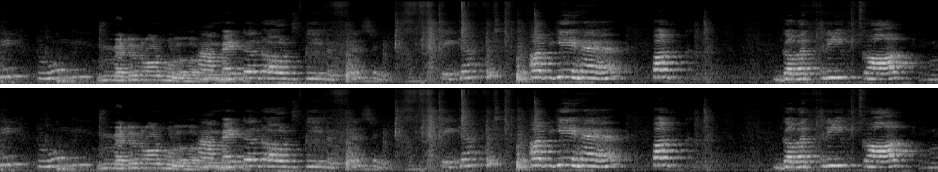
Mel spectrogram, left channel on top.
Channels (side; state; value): both; identical; correlation 1.00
